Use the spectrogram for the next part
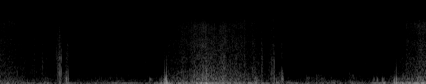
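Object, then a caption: Plastic handheld audio recorder. A Tascam DR-05X, a small black plastic handheld audio recorder with a hollow body, has both fingertips lightly tapping and rubbing its mic capsule heads. The result is quiet, low, muffled thumps and soft scratchy rustling, with a brighter swish of friction in the middle of the clip.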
